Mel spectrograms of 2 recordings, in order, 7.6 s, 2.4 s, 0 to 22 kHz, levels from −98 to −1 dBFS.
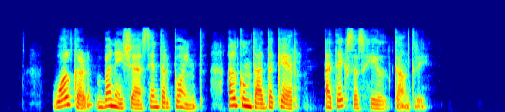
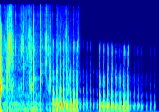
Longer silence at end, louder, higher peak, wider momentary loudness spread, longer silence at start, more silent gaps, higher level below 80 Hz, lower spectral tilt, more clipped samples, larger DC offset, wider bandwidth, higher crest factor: first, 1.2 s vs 0.45 s; first, -19 LUFS vs -38 LUFS; first, -2 dBFS vs -6 dBFS; first, 14 LU vs 10 LU; first, 0.8 s vs 0 s; neither; about the same, -60 dBFS vs -58 dBFS; first, -6 dB/octave vs -4 dB/octave; neither; neither; second, 7.8 kHz vs 18 kHz; second, 18 dB vs 30 dB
